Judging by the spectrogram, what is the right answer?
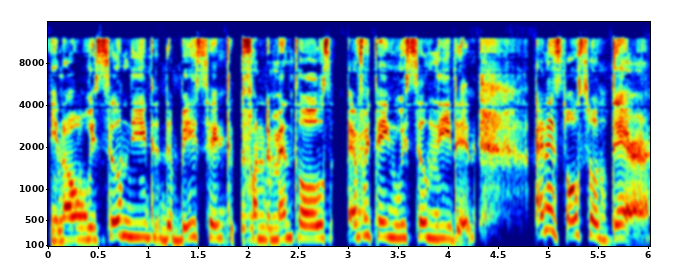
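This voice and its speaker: A woman's voice: medium pitch, fairly quick, low-quality recording. A woman from Ethiopia, raised in the Netherlands, in her thirties, answering interview questions as an investor in a direct, earnest way, often asking rhetorical questions. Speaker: investor and entrepreneur guest.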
